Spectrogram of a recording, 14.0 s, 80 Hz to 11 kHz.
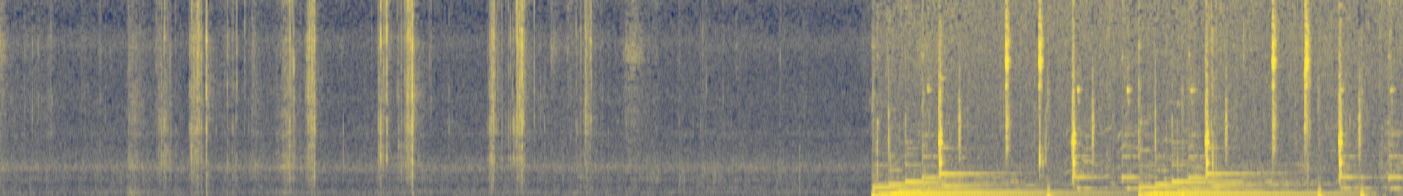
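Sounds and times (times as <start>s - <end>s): scissors snipping paper: 1.4s - 6.1s.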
